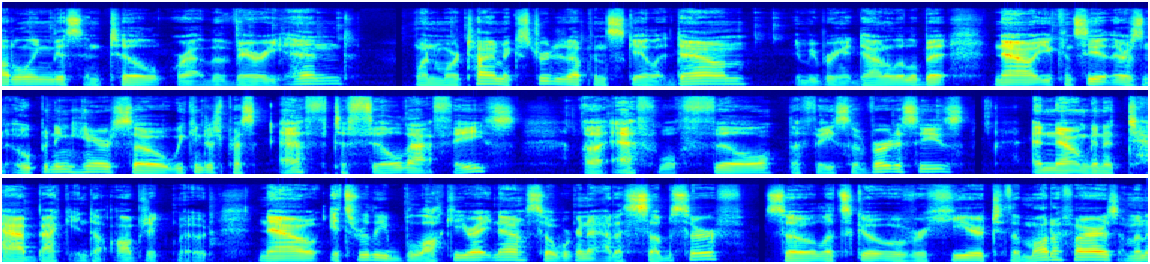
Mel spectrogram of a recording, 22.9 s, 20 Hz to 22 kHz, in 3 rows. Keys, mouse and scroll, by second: 0.6 s, 1.4 shift+middle click, 1.7 scroll up 1, 1.9 middle click, 2.6 KP_1, 2.7 e, 3.5 s, 4.7 g, 6.4 middle click, 6.9-7.3 scroll up 3, 7.7 scroll down 2, 7.8 middle click, 8.1-8.6 scroll up 3, 8.6 scroll down 2, 8.8 middle click, 9.3 f, 10.0 middle click, 10.5-11.0 scroll up 3, 11.0 scroll down 5, 11.2 shift+middle click, 11.6 scroll up 2, 11.8 middle click, 12.7-13.4 scroll down 6, 12.9 middle click, 13.4 shift+middle click, 13.7 scroll up 1, 13.8 scroll down 2, 13.9 middle click, 14.3 scroll up 2, 14.4 scroll down 3, 14.6 shift+middle click, 15.1 Tab, 15.2-16.9 middle drag, 16.9-17.6 scroll up 4, 17.6 scroll down 3, 17.8 middle drag, 18.0-20.3 scroll up 3, 22.2 click.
